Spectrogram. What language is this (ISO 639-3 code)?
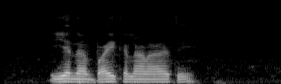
mki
